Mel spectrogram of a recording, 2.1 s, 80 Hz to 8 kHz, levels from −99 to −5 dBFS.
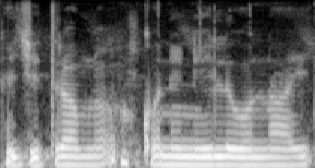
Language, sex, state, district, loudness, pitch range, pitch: Telugu, male, Telangana, Mahabubabad, -12 LUFS, 140-145 Hz, 145 Hz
